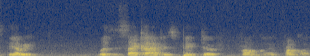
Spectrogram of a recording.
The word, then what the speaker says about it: Frankl: So one of the top psychiatrists who has come forward with this theory was the psychiatrist Victor Frankl, I think it's called, Frank, F-R-A-N-K-L. Is that pronounced Frankl?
